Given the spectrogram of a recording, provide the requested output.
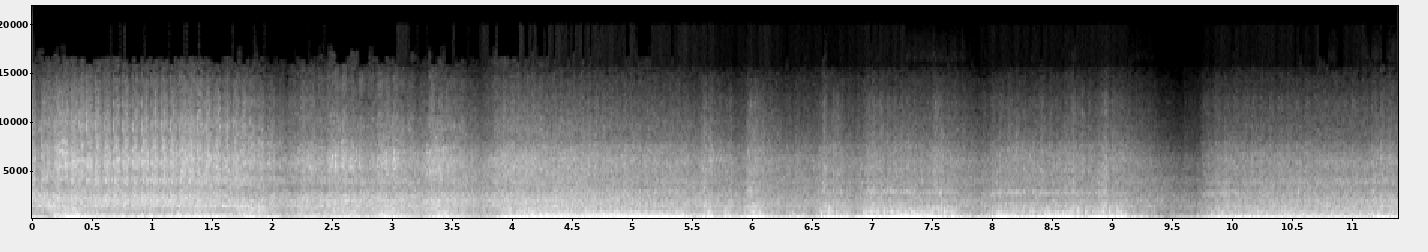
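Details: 1988 Dodge Power Ram truck that sat 23 years, running on a newly fitted aftermarket air-gap-style intake with milky oil and water spitting from the exhaust; a loud, lumpy V8 idle surges, stumbles and nearly dies, then smooths as it runs. Rough idle; rings in one cylinder in doubt.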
